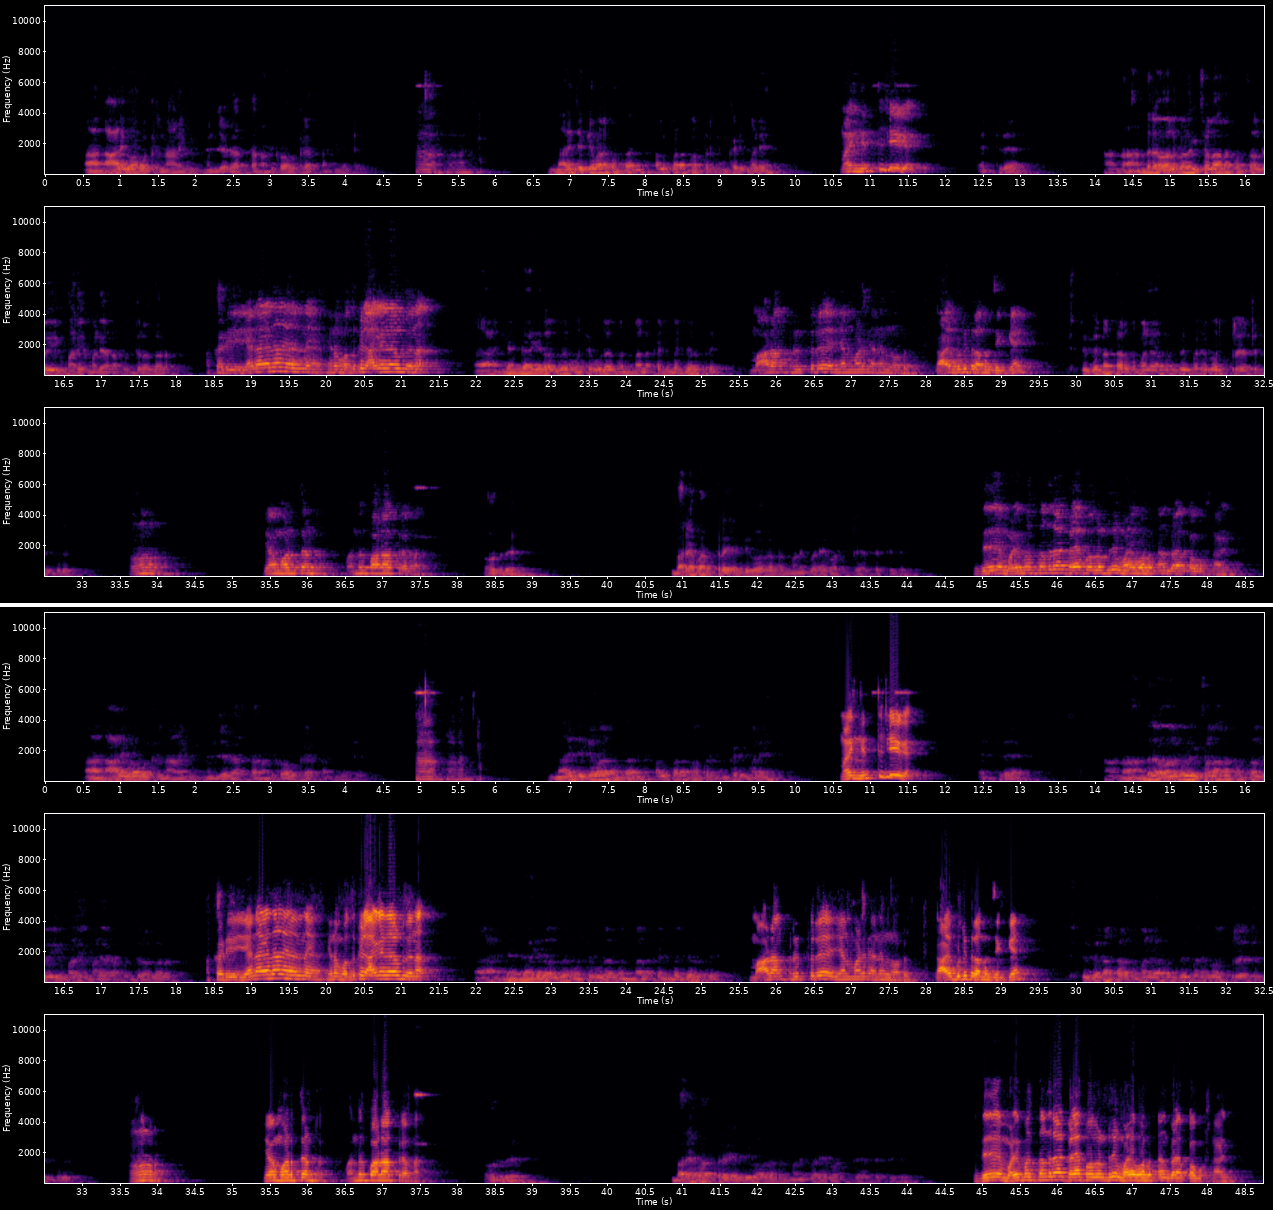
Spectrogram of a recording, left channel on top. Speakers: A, on the left (about 45°); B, on the right (about 60°).
A: ಹಾ ನಾಳೆಗ್ ಹೋಗಬಬೇಕ್ ರಿ ನಾಳಗ್ ಮುಂಜೆೆ ಹನ್ನೊಂದಕ್ಕೆ ಹೋಗ್ಬೇಕ್ ರಿ ಹತ್ ಹನ್ನೊಂದು ಗಂಟೆಗೆ
B: ಹ್ಮ್ ಹ್ಮ್
A: ನಾಳೆ ಜಗ್ಗೆ ಬರಾಕೊಂತ ಸ್ವಲ್ಪ ಬರಕೊಂತರ ನಿಮ್ ಕಡೆ ಮಳೆ
B: ಮಳೆ ನಿಂತ್ ಇಗ
A: ಯತ್ೆ ನ <unintelligible> ಅಂದ್ರೆ ಹೊಲಗಳಿಗ್ ಛಲ ಅಲ್ಲ ಕುಂತಲ್ರೀ ಈಗ ಮಳಿ ಮಳೆ ಅನ ಕುಂತತ್ರು ಎಲ್ಲಾರು
B: ಆ ಕಡೆ ಏನಾಗ್ಯದಾನ ಏನ ಒಂದ್ ಕಡೆ ಆಗ್ಯದ ಅಂದ್ರು ಎಲ
A: ಹ ಹಂಗ ಹಂಗ ಆಗಿರಲ್ರಿ ಮತ್ತೆ ಊರಾಗ ಬಂದ್ ಅಕಂಡ್ ಬಂದಿರ್
B: ಮಾಡ ಅತ್ರಿ <unintelligible> ಇತ್ರಿ ಏನ್ ಮಾಡಿದ ಅನೇಲ್ ನೋಡ್ರಿ ಗಾಯಿ ಬಿಟ್ಟಿತ್ ಅಂದ್ರ ಜಿಗ್ಗೆ
A: ಅಷ್ಟು ದಿನ ತರದ್ ಮಳೆ ಆದಲ್ರಿ ಬರ ಬರ್ತ್ರಿ ಅಟಕ್ಕಿದ್ರ
B: ಹ್ಮ್ ಯವ <unintelligible> ಮಾಡ್ತೇನ್ಿ ಒಂದ್ರ ಪಾಡ ಆತ್ರಿಲ್ಲ
A: ಹೌದ್ರೀ ಬರೆ ಬರ್ ಹತ್ರ ಎಲ್ಲಿ ಹೋಗಲ್ರ ಮಳೆ ಬರೇ ಬರ್ತ್ ಎಷ್ಟೋತ್ತಿದ್ರು
B: ಇೇ ಮಳೆ ಬಂತ ಅಂದ್ರ ಗಳ್ಯಾಕ್ ಹೋಗನ್ರಿ ಮಳೆ ಬರ್ಲಕ್ಕ ಗಳ್ಯಾಕ್ ಹೋಗ್ಬಬೇಕ್ ನಾಳಿ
